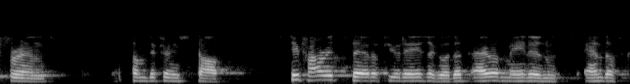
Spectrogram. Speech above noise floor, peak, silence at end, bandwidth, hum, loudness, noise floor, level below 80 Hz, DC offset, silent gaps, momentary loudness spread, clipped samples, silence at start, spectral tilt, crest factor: 44 dB; -8 dBFS; 0.05 s; 4 kHz; none; -23 LUFS; -66 dBFS; -68 dBFS; under 0.1%; none; 9 LU; under 0.1%; 0 s; -11 dB/octave; 14 dB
